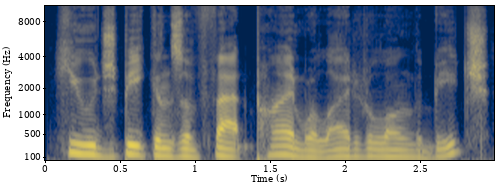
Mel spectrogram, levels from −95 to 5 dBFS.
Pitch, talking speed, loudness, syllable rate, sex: 115 Hz, 200 wpm, -17 LUFS, 4.9 syllables/s, male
